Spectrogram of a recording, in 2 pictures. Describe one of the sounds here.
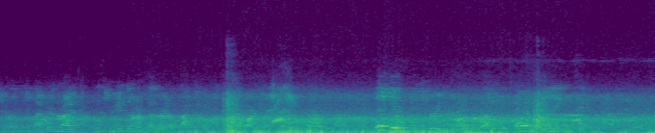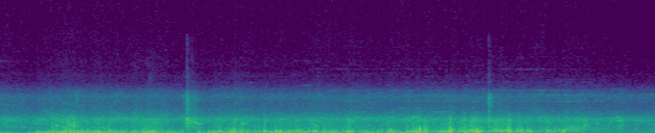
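Wind roars loudly past a moving ride.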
